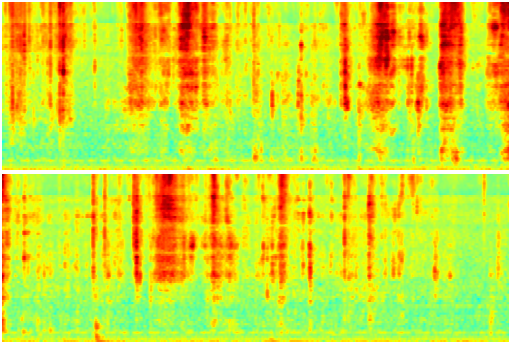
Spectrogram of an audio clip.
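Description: Close-miked biting and chewing of a crispy breaded fried chicken cutlet: irregular crisp crunches coming in clusters, over a faint steady low hum.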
